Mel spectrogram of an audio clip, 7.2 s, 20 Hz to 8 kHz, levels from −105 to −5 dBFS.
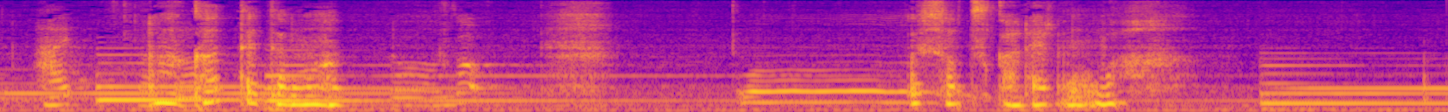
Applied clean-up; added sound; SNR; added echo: none; none; none; reverberation time 0.4 s.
